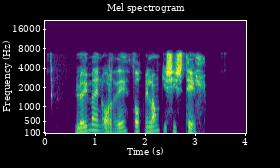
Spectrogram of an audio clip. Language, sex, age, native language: Icelandic, male, 30-39, Icelandic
